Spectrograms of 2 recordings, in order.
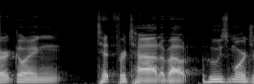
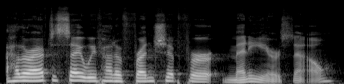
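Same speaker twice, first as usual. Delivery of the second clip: mock formal reproach; 7 semitones higher than usual. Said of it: "she goes".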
